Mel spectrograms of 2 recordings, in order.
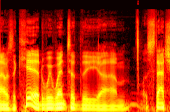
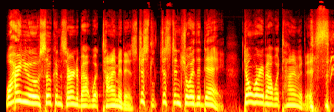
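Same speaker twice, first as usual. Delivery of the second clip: grandmother yelling; 12 semitones higher than usual. Retold or imitated. Grandmother snapping at the grandchild about the time, high mock scold. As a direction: play the exasperated grandmother, raised high. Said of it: "she, like, yelled at me".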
